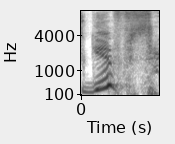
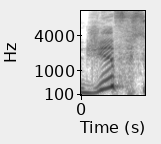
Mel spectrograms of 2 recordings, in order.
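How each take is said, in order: First: "gifs" with a hard G, high and questioning. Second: "gifs" with a J sound at the start; soft G gifs. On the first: Departing man quizzing her, "gifs" with a hard G. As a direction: say "gifs" with the G of "gift", pitched up. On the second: Departing man quizzing her, "gifs" with a soft G. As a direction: say "gifs" as "jiffs", questioning. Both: Acted. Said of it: "Do you call 'em".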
